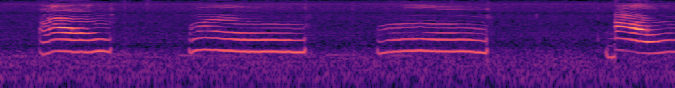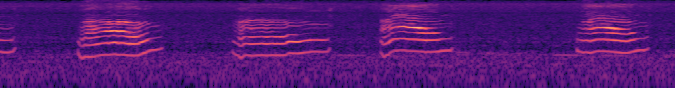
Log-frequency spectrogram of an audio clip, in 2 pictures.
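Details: Stray kitten crying in a long run of nine meows, the first few drawn out and level, later ones shorter and rising-falling, spaced about a second and a half apart.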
